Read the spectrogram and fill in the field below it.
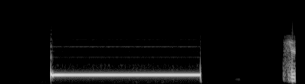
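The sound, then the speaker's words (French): A single steady, mid-pitched telephone ringing tone sounds for about a second and a half during a call to Sélection Photo Vidéo, a photo shop in Paris, followed by silence and then a brief burst of noise like the line picking up. “On l'appelle tout de suite pour avoir un peu son point de vue sur tout ça.”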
